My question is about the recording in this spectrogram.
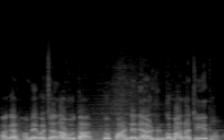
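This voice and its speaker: A man's voice: high voice, lively intonation, fast, a little mellow, lo-fi sound, soft background music. A man dubbing a bold, vengeful young hero who talks with a cocky, defiant edge. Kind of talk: Hindi film dubbing.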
